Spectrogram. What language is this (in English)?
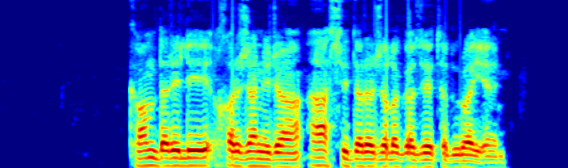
Dargwa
